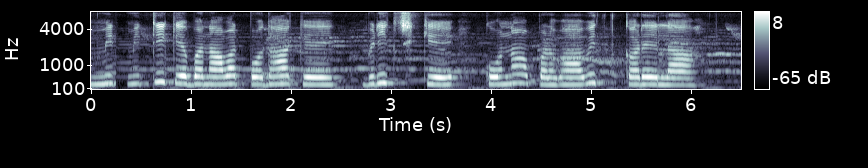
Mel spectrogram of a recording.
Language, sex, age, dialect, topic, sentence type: Maithili, female, 46-50, Eastern / Thethi, agriculture, statement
